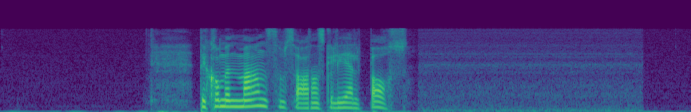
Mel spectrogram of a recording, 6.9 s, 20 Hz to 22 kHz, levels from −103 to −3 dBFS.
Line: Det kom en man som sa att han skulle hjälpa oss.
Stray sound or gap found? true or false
false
